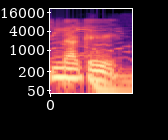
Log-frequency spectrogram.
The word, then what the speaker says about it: Nagy: Here’s the way I look at Nagy’s version of his name: If he says the pronunciation is “Neggy,” that’s what I’m calling him.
